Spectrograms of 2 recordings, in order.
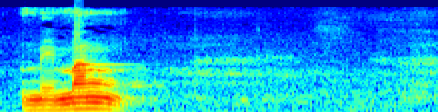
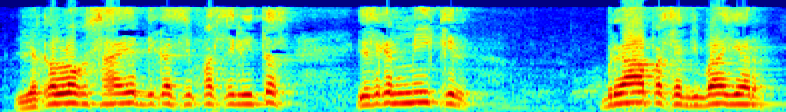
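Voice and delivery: mock greedy worker; 9 semitones higher, 7 dB louder than usual. Mocking a pampered, paid worker.

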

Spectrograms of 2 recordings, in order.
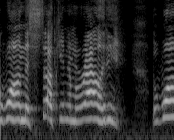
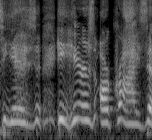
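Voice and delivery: usual speaking voice

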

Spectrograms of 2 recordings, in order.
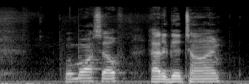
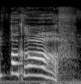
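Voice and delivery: very high mock female voice; mimicked woman's brush-off. Woman tells off a man at a club, mock-annoyed falsetto.

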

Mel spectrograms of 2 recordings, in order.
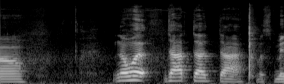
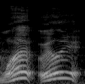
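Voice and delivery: high, rising "what? really?"; incredulous; 14 semitones higher, 3 dB quieter than usual. Retold or imitated. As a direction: disbelief climbing up.

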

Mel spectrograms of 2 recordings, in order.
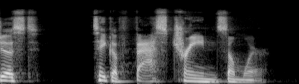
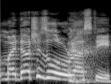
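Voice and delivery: put-on Dutch accent; 7 semitones higher, faster than usual. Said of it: "This is the worst Dutch accent".

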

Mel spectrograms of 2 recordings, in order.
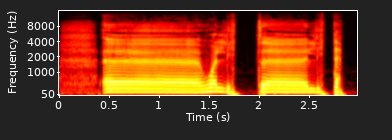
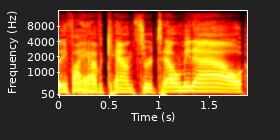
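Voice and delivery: loud dramatic English plea, rising; full show; 7 semitones higher, 4 dB louder, slower than usual. Retold or imitated. Patient demanding the doctor in English, dramatic plea. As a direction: demand it theatrically, louder at the end. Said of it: "jeg kjører fullt show".

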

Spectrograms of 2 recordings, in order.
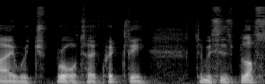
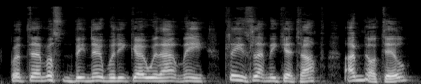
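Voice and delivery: high, louder insistent pleading; insistent child; 9 semitones higher, 5 dB louder than usual. A narrator's reading. Meg insists nobody goes without her, insistent pleading. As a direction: refuse to be left behind.

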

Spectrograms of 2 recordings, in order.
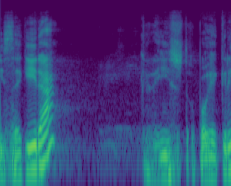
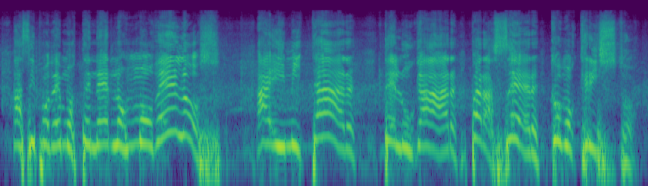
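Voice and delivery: prédica enérgica; 13 semitones higher, 5 dB louder than usual. Real, not acted. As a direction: preach it at full force, pitched high above normal talk. Preaches at full force. (predicación enérgica, voz alta y aguda)

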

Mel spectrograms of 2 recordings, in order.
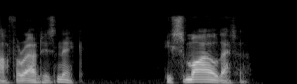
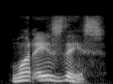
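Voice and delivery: slow, pointed demand; 8 semitones higher, slower than usual. Acted. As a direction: demand an answer, slowly. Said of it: "I demanded".

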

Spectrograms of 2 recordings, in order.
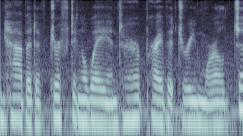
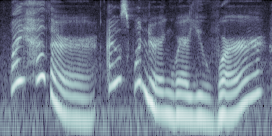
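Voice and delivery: higher, put-on cheerful mother voice; infused enthusiasm; 4 semitones higher, 4 dB louder than usual. A narrator's reading. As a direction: greet a small child with overdone enthusiasm. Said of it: "infusing her voice with enthusiasm again".

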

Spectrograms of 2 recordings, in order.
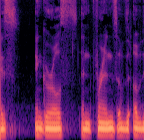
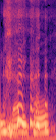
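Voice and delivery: mock wistful; 14 semitones higher, 5 dB louder than usual. Wistful joke about having fun.

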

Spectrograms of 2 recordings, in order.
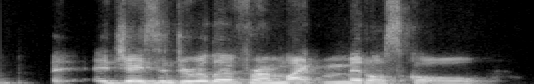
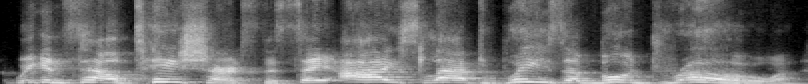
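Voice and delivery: loud, high, swooping Southern proclamation; film character quote; 10 semitones higher, 7 dB louder, slower than usual. Acted. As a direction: belt it out like a hammed-up movie line. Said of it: "And I'm like".

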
